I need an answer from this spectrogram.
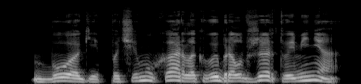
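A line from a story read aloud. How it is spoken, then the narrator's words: Groan. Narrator (Russian): простонал Рэй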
